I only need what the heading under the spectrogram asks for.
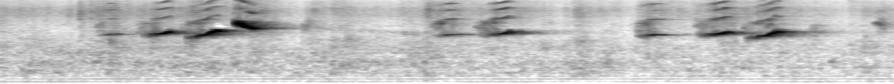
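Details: Captive-bred double-collared seedeater repeats clear song phrases three times in quick succession. Each phrase holds two or three downslurred whistles with sharp, ringing overtones. A low electrical hum runs behind.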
